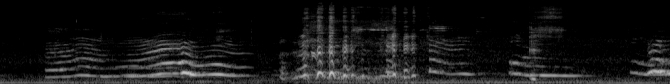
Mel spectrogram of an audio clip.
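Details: Pet dog singing along with its owner indoors: long, wavering tonal howls that rise and fall, then a rough, noisy burst and shorter falling howls, with a voice nearby.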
